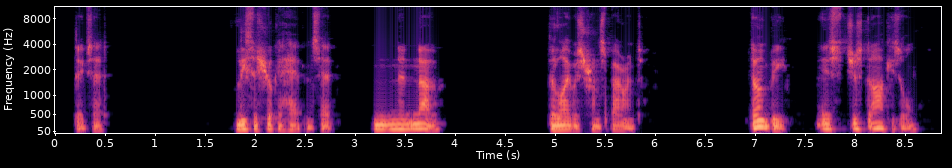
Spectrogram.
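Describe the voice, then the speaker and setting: Long, frequent pauses break up a man's lively intonation and dramatic tone. His voice is somewhat breathy, and the sound is dry and close with no echo. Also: medium pitch for a man, moderate pace. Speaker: audiobook narrator. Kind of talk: audiobook reading of a horror novella, scripted narration. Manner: measured, storytelling pace, dramatic and suspenseful.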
